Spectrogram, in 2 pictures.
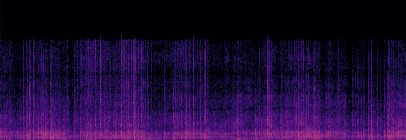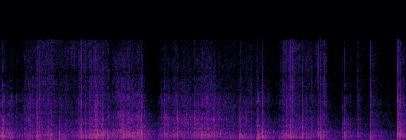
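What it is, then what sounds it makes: Impasto oil painting on canvas. Long nails scratch and tap across the thick, dried ridges of oil paint on a framed impasto oil painting on canvas. The result is a steady, dense crinkling scratch in the mid and upper range, broken by quick, sharp clicks of tapping.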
